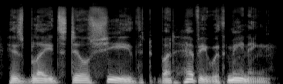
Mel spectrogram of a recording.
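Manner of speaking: plain reading voice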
